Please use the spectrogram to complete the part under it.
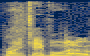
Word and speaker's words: Vaughan: Vaughan? Oh, that's Vaughan, yeah. Vaughan. It's like Vince Vaughan. – Brian K. Vaughan.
